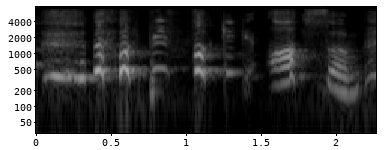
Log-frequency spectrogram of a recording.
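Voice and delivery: loud, high, slow words through laughter; laughing delight. Real, not acted. Friend imagines a Dementor Animagus, laughing loudly. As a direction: gush it out while laughing.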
